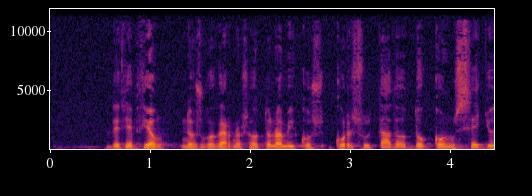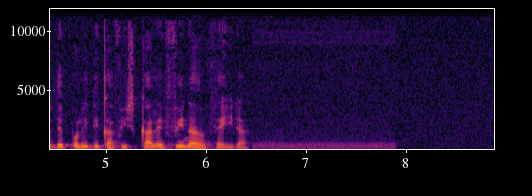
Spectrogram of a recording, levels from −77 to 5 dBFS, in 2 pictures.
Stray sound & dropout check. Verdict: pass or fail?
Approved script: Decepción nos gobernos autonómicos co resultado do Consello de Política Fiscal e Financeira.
pass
